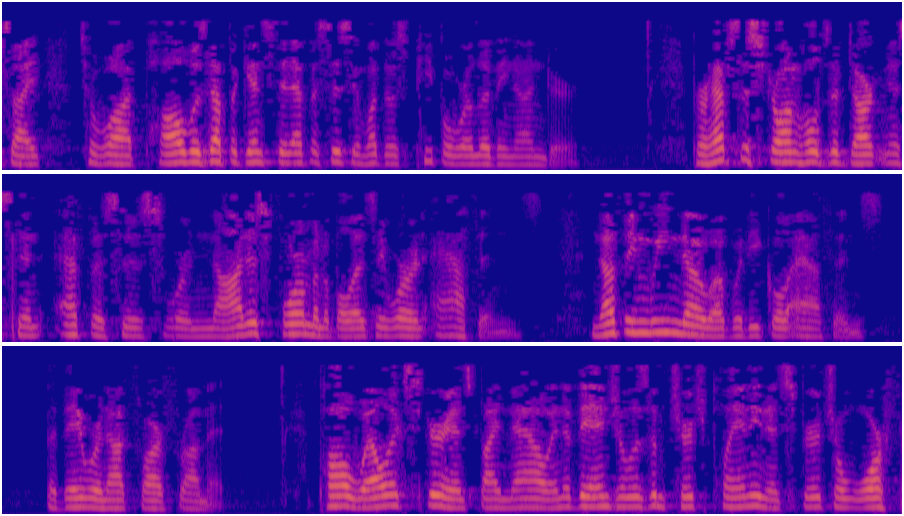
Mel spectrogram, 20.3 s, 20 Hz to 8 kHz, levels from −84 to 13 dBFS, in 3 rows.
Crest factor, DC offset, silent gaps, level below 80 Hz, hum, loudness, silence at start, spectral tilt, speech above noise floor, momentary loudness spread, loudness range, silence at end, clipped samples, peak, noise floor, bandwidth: 22 dB; under 0.1%; none; -78 dBFS; none; -35 LUFS; 0 s; -9.5 dB/octave; 32 dB; 14 LU; 6 LU; 0.1 s; under 0.1%; -14 dBFS; -67 dBFS; 5.8 kHz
